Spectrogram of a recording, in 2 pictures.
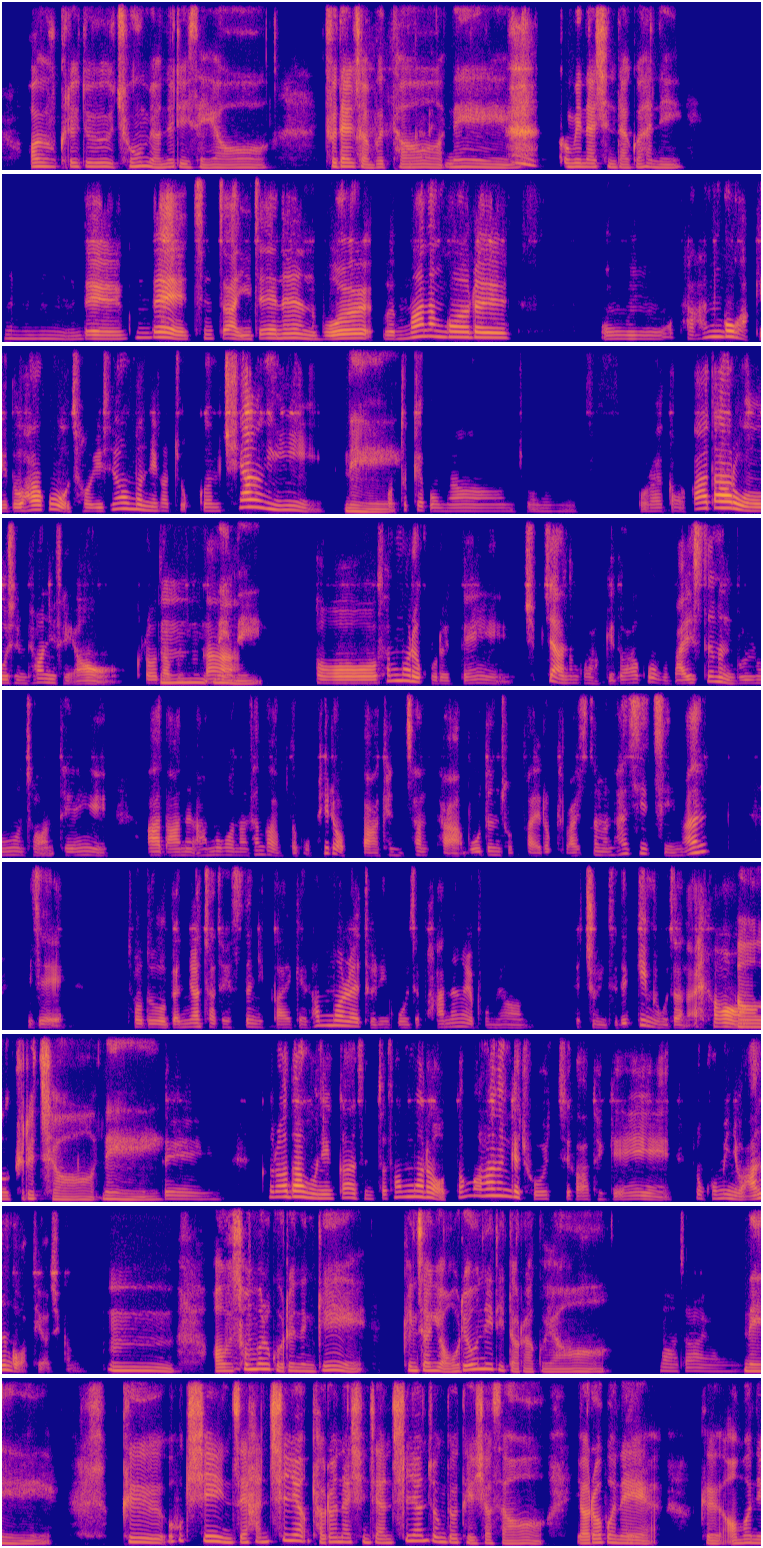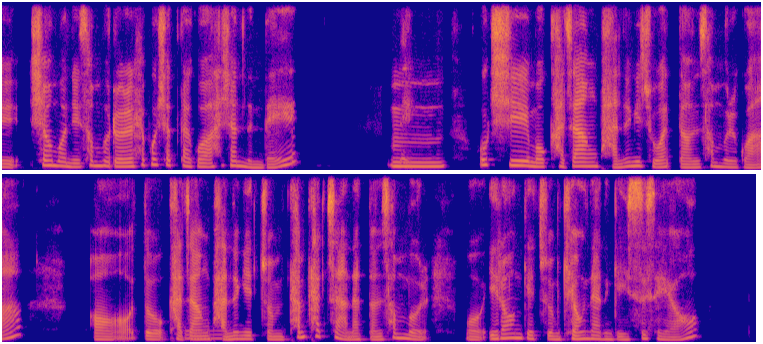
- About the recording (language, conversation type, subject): Korean, advice, 선물을 뭘 사야 할지 전혀 모르겠는데, 아이디어를 좀 도와주실 수 있나요?
- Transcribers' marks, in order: other background noise; laugh; laughing while speaking: "그런가요?"; laugh; laughing while speaking: "오잖아요"; teeth sucking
